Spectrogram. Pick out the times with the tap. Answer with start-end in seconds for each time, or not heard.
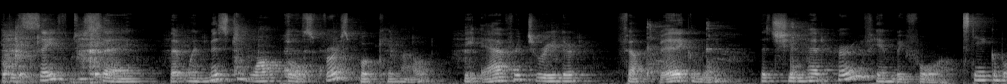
0.0-6.2.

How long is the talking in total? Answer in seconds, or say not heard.
10 s.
